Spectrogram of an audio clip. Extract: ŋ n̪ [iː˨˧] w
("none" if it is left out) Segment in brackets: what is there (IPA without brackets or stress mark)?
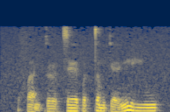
iː˥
